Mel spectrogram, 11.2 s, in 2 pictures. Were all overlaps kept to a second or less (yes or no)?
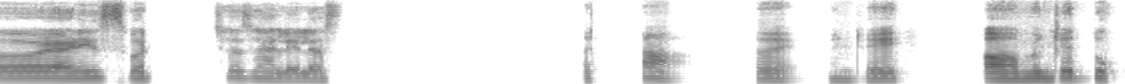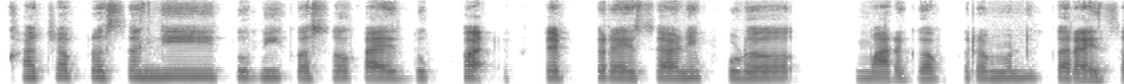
yes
